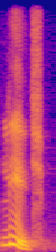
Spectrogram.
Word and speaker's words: lead: esse pequeno resuminho pessoal Observe que a palavra lide ela é uma palavra importada do Inglês então nós escrever mus Lead e pronunciamos lit Tá certo dentre as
